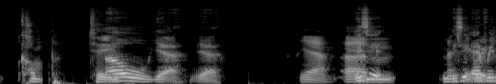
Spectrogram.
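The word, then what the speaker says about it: Qomp2: It's not Pong 2. It's Comp 2.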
